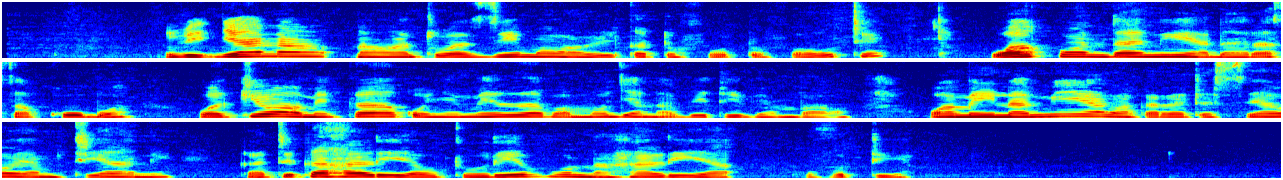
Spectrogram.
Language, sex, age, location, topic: Swahili, female, 25-35, Dar es Salaam, education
